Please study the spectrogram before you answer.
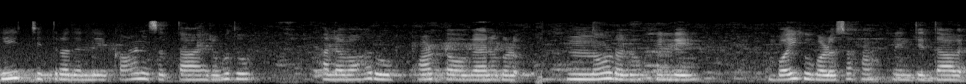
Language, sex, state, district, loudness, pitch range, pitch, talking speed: Kannada, female, Karnataka, Bijapur, -15 LUFS, 220-250 Hz, 230 Hz, 75 wpm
